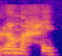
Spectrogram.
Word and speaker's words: Ramahi: Ramahi or Ramahi?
